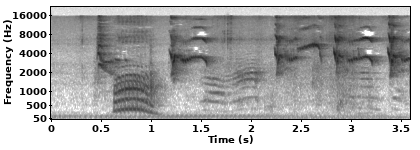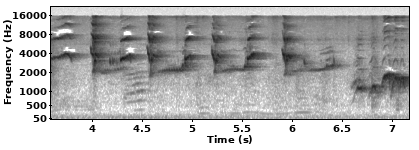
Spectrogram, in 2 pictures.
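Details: Kalimantan white-rumped shama, Borneo Gembung form, known for copying swiftlets, sparrows and lovebirds: a low arched gurgle, then jerky sharp chirps repeated roughly twice a second over a low hum.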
